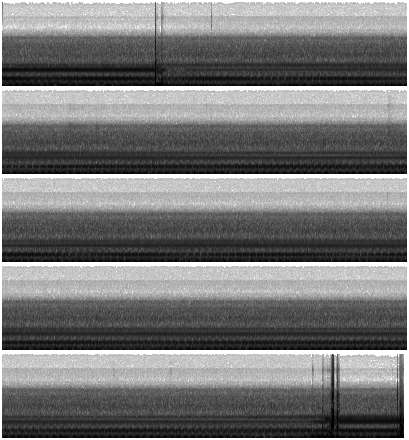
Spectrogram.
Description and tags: Solder extraction fan power cycling
Drone of an extraction fan. Some clicks of the power switch can be heard.
piezo-mic, contact-mic, electronics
